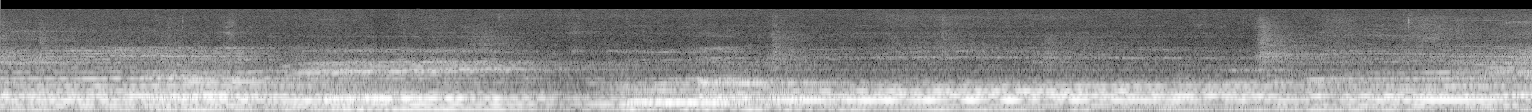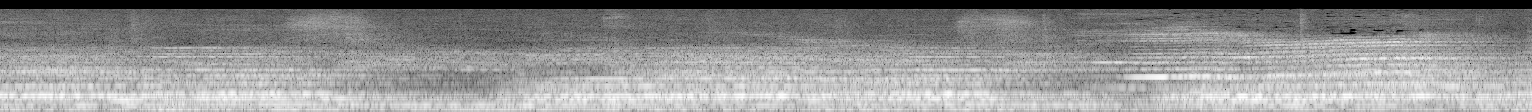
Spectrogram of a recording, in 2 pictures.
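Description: Voices singing slow liturgical chant in long, held melodic phrases over a steady low held note, with short breaks between phrases.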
